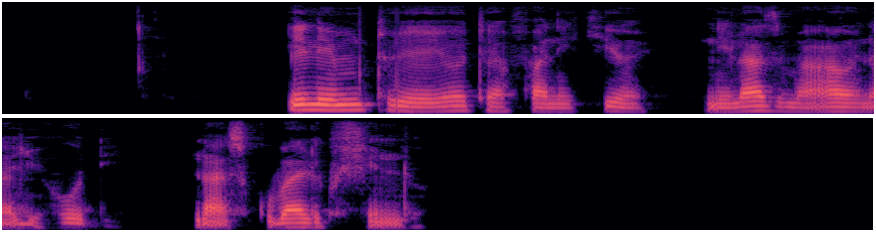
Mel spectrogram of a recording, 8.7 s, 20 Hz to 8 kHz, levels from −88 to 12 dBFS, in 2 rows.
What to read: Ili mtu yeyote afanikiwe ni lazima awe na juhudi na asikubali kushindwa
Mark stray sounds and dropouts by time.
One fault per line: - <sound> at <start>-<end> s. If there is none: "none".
none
